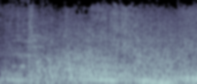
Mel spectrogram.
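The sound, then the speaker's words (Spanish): Light aircraft engine droning loudly and steadily as the plane manoeuvres, a dense propeller roar whose low engine tone shifts slightly in pitch across the moment. “La avioneta suelta el cable y el jefe maniobra para pasar entre las dos estructuras.”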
